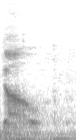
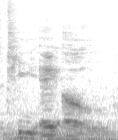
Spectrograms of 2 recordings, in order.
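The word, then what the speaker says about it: Tao: with him uh Ming da is an author of this book and he mentioned actually even though it says T AO it's supposed to pronounce da instead of ta so I I told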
